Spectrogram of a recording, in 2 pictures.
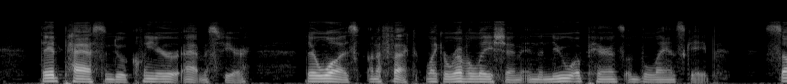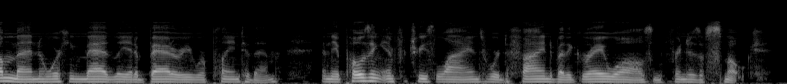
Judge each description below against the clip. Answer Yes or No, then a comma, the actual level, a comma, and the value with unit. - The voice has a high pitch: No, low, 120 Hz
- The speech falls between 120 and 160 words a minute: No, average, 180 wpm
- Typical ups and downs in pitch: No, narrow, 2.0 semitones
